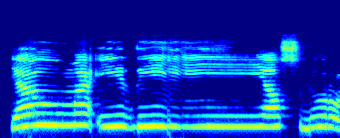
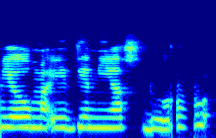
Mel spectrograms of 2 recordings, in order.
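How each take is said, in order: First: The n sound merges into the following ya. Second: The n sound is pronounced clearly before ya. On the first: The speaker calls it right. "langsung dimasukkan" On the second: The speaker calls it wrong.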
